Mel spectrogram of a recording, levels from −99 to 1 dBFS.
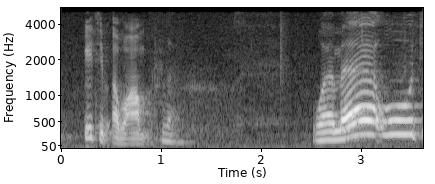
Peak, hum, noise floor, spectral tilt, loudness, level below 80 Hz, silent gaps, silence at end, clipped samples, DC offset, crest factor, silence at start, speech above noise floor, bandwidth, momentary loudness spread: -2 dBFS; none; -52 dBFS; -10 dB/octave; -16 LUFS; -54 dBFS; none; 0 s; under 0.1%; under 0.1%; 16 dB; 0.25 s; 36 dB; 5.2 kHz; 22 LU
